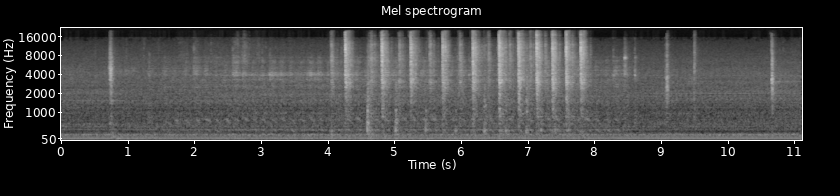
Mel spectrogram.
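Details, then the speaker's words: 1970s crane truck, over 50 years old, sitting over a year, being jump-charged from a tractor showing 14 V, pump primed: turns over slowly and unevenly for a few seconds, never catches; battery completely dead, spark not yet known. "That battery is completely dead, but it is turning over. That's something."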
